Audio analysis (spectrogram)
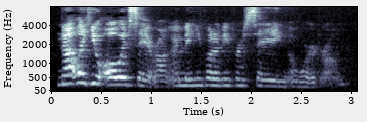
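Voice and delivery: ordinary delivery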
